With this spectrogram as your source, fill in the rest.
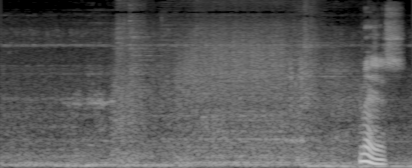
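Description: A heavy metal door slides open with a mechanical hiss.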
